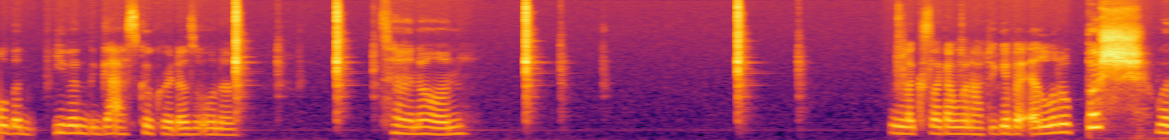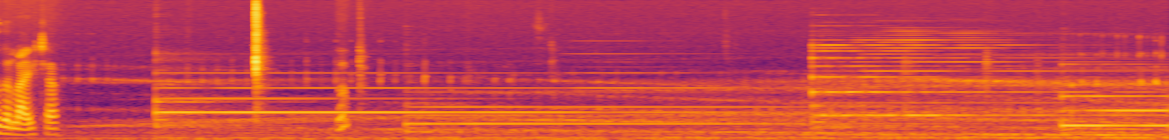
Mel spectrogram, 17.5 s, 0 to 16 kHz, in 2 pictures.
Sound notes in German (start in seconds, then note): 1.4 Gas klickt; 3.9 Klicken des Gases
